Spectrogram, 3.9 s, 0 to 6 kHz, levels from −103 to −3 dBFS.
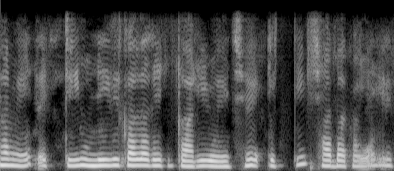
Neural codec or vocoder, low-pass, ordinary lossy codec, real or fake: codec, 16 kHz, 1 kbps, FreqCodec, larger model; 5.4 kHz; none; fake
